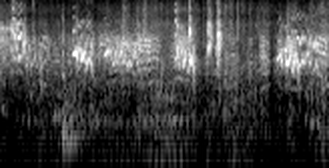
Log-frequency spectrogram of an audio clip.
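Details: Budgerigars chirping as they eat food: overlapping high twittering and scratchy warbles in uneven bursts roughly every second, a busy chorus of several birds.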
